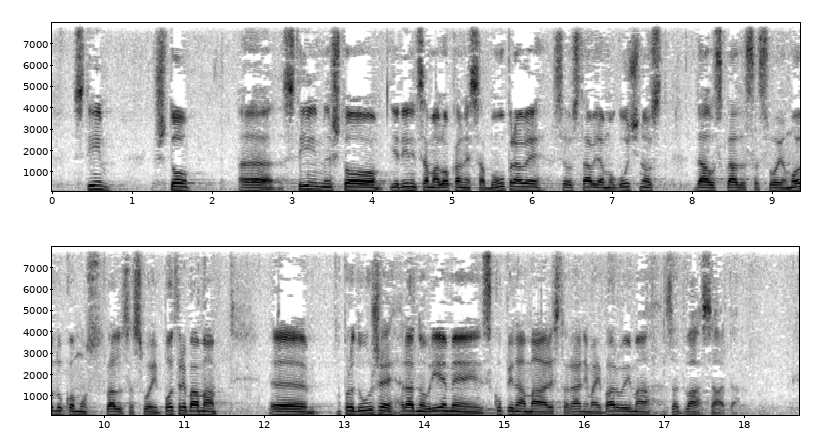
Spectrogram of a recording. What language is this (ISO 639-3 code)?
hrv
